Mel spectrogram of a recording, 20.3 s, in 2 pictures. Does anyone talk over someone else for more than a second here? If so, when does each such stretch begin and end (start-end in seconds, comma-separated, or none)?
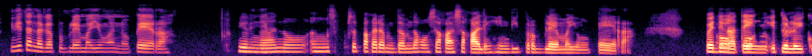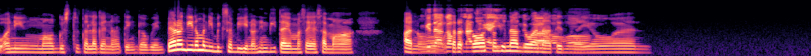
15.5-17.4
